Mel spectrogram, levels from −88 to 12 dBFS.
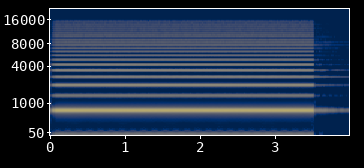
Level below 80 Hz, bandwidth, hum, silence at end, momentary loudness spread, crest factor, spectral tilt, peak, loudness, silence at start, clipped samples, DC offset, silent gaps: -70 dBFS; 15.5 kHz; none; 0.3 s; 1 LU; 4 dB; 4.5 dB/octave; -14 dBFS; -18 LUFS; 0 s; under 0.1%; 0.4%; none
